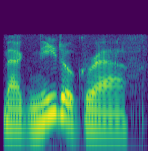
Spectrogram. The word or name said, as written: magnetograph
